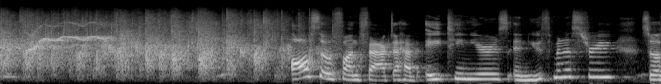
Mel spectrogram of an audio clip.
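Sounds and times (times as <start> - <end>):
audience cheering: 0.0 - 3.0
speech: 2.9 - 6.6.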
